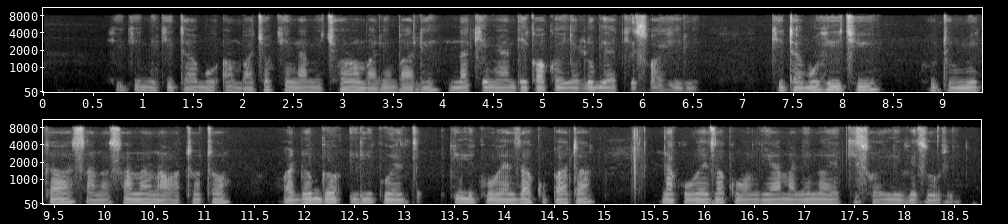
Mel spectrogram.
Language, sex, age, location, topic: Swahili, male, 18-24, Kisumu, education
